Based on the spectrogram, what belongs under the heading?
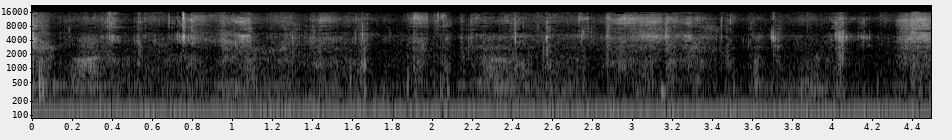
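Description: Close-up mouth sounds of biting into and chewing a grilled sausage: many small clicks and smacks, over a steady low hum.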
